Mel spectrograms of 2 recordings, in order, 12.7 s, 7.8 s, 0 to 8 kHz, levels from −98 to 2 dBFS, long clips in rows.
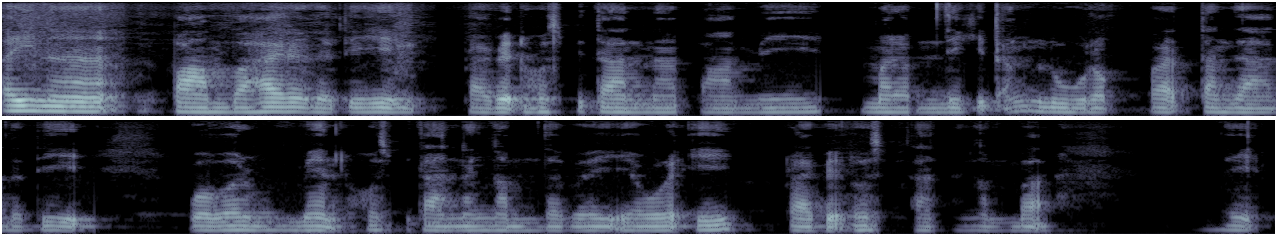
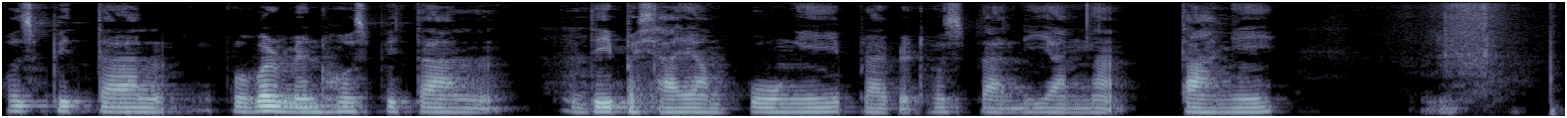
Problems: none marked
